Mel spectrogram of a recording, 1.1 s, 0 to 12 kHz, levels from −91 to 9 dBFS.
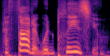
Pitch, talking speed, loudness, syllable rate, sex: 250 Hz, 325 wpm, -18 LUFS, 7.1 syllables/s, female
